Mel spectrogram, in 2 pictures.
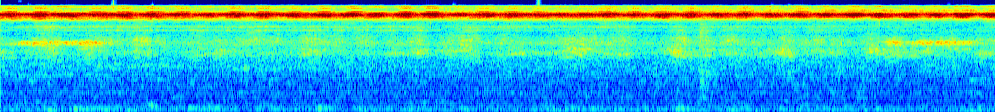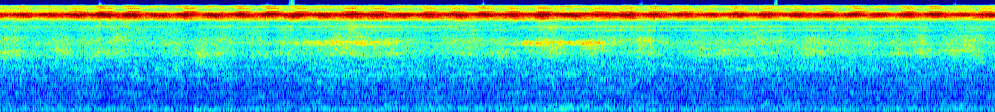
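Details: Crickets chirping at night: a dense, unbroken high-pitched trill holds steady throughout, with softer, lower chirping bursts rising briefly every few seconds beneath it.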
